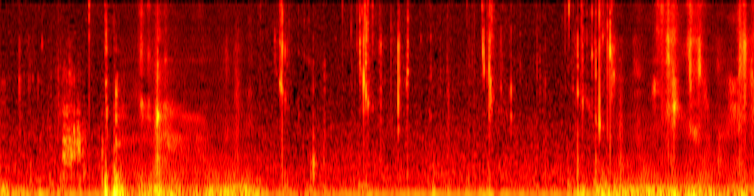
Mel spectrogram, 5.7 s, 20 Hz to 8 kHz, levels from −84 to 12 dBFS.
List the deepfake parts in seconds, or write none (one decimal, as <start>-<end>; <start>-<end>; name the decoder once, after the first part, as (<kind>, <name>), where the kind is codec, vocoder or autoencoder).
0.9-1.9 (vocoder, WaveNeXt); 4.6-5.7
